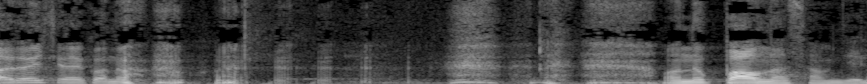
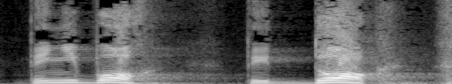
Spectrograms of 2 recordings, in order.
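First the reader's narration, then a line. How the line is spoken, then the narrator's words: Full-volume shout. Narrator (Russian): Шрила Прабхупада закричал на полную мощность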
